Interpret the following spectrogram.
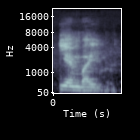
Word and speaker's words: Ptolemy: Ptolemy is pronounced as, written as Ptolemy. So P remains silent.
